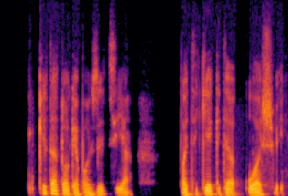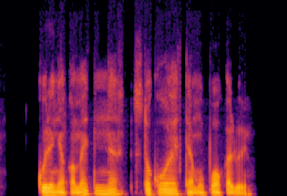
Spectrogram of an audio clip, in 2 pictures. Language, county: Lithuanian, Panevėžys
